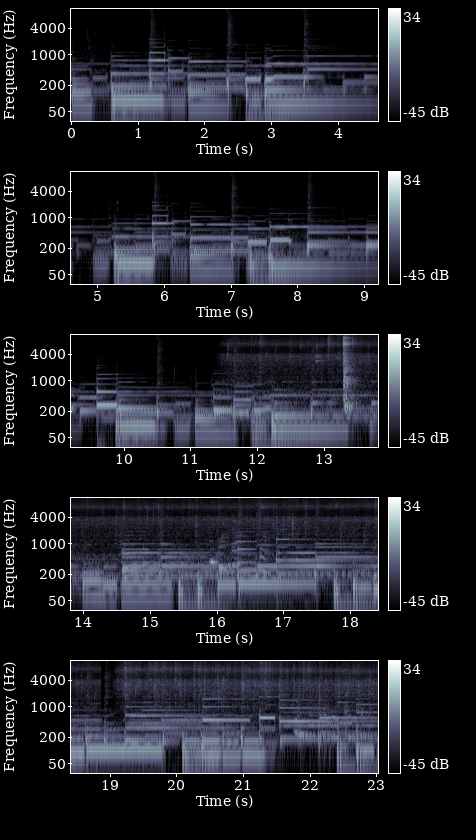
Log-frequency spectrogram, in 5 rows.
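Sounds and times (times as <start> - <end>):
frying in oil sizzling: 11.4 - 23.0
sharp crack: 13.0 - 13.8.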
